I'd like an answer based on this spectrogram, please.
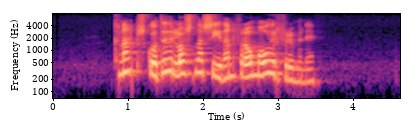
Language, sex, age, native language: Icelandic, female, 40-49, Icelandic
